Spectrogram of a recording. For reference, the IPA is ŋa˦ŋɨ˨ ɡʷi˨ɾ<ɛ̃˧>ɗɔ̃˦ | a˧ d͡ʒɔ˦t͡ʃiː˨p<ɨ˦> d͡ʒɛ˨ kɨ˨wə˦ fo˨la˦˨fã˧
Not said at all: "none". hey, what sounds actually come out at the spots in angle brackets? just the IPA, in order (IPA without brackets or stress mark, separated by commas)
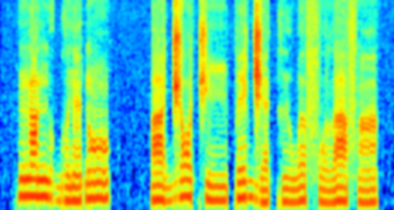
ɛ̃˧, e˦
